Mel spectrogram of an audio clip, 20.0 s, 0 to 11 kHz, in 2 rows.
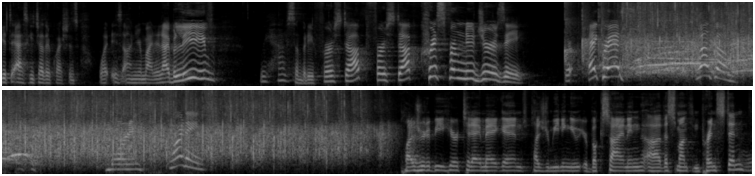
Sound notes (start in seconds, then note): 14.7 applause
